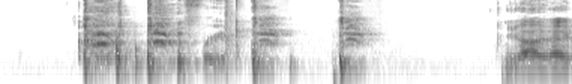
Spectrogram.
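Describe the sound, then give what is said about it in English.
Several harsh coughs and throat-clearing bursts come in quick succession and are fairly loud, separated by short silent pauses, with one longer, rougher, voiced burst at the end. “I wish I was better at audio editing so I could edit out that cough.”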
